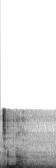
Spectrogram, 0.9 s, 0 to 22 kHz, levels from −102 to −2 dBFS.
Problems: constant background noise, continuous background conversations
